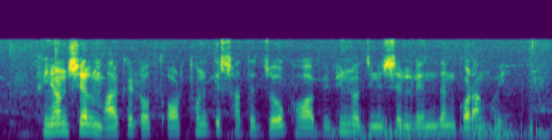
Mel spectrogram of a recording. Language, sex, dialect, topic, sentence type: Bengali, male, Rajbangshi, banking, statement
